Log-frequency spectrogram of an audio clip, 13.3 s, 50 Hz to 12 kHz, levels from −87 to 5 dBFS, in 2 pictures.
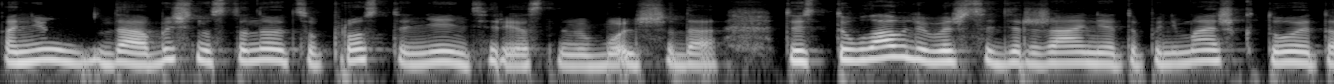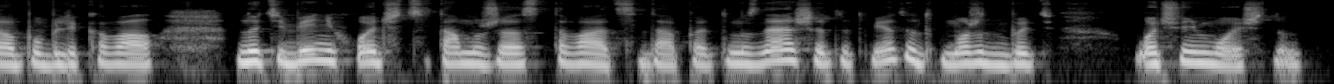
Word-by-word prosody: Они, 210 +3 +4
да, 210 -3 +3
обычно 245 +5 +1
становятся 230 -2 +1
просто 240 +1 -1
неинтересными 185 -3 -1
больше, 175 +1 -2
да. 180 0 -3 0.3
То 225 - +4
есть 220 0 +1
ты 245 - +4
улавливаешь 245 -4 +5
содержание, 200 -2 0
ты 200 - -5
понимаешь, 205 +5 -1
кто 210 0 +1
это 190 -2 0
опубликовал, 185 +2 -1 0.4
но 215 +1 +6
тебе 215 +2 +1
не 230 -1 +2
хочется 210 -1 -3
там 190 0 0
уже 185 +1 -1
оставаться. 190 +1 -3
Да, - - -3
поэтому, 185 +2 -3
знаешь, 230 +5 0
этот 200 -1 -5
метод 240 -2 -1
может 195 +1 +1
быть 185 +1 -2 0.4
очень 190 +3 +1
мощным. 190 -2 -3
200 Hz, 155 wpm, -20 LUFS, 185-225 Hz, 0.4 s, но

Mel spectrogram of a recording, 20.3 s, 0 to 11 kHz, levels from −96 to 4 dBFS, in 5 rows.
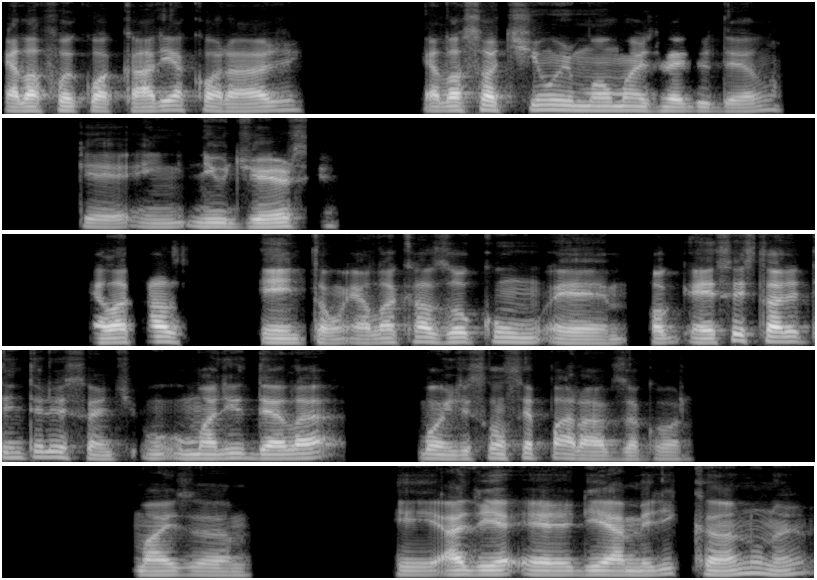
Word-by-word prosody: Ela 115 0 +5
foi 120 -2 0
com - - 0
a 110 - +3
cara 110 +3 +1
e 135 - +3
a 135 - +1
coragem. 115 +3 0 0.6
Ela 125 +2 +4
só 125 - +5
tinha 140 - -6
o 145 - +1
irmão 125 -2 0
mais 120 -2 -1
velho 110 -1 0
dela, 105 +5 -6 0.5
que 115 - -9 0.2
em 110 -2 -10
New 115 -2 -3
Jersey. 120 +5 0 2.8
Ela 125 +2 +6
caso 145 -3 +4 0.4
então, 115 -3 +1
ela 115 +2 0
casou 135 -1 +2
com, 135 -1 -4
eh, 105 -2 +1 0.2
o 115 0 0
essa 120 +7 +2
história 145 -4 +5
é - - -2
até 145 - -9
interessante, 150 -7 -5
o 120 -1 -8
o - - -6
marido 120 +3 -1
dela 125 +2 +3 0.4
bom, 125 -1 0
eles 115 0 -6
são 130 - -2
separados 110 -6 -2
agora. 105 0 -8 1.3
Mas 110 0 -1
é. 105 -2 -5 0.7
E 115 0 -5
ali, 120 +1 +4
eh 130 - +4
eh, 115 -1 +3
ele 115 +1 -2
é 115 - +6
americano, 120 +4 -1
né, 135 +7 -7
120 Hz, 155 wpm, -22 LUFS, 110-130 Hz, 2.8 s, Ela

